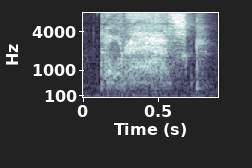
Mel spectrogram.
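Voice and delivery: hushed, voiceless whisper; whispered plea. Real, not acted. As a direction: whisper it as emphatic advice. Urging people not to ask.

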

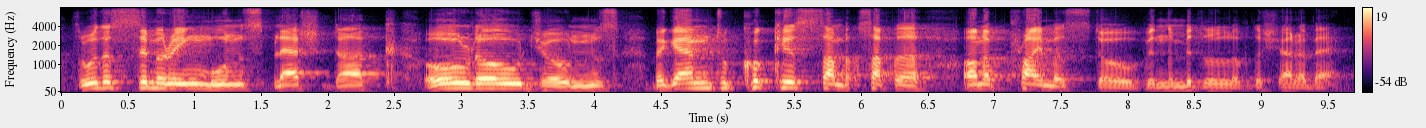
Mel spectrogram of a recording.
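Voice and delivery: plain reading voice

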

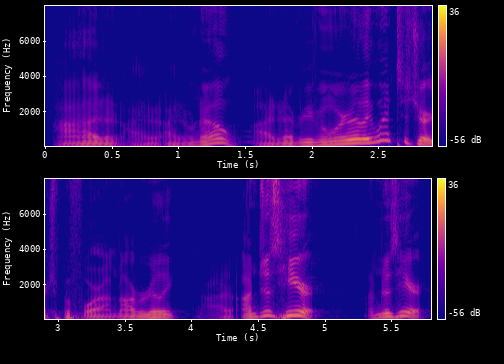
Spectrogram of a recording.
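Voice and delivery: low, halting thief voice; bewildered thief. Acted. Thief admitting he never went to church, bewildered. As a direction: fumble for an answer, lost. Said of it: "the thief is just like".

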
